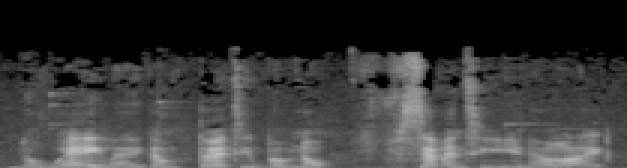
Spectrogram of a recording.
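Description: A woman's voice: medium pitch, fairly even intonation, measured pace, a little hiss or hum. Chatty thirty-year-old woman vlogging from her bedroom. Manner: rambling, chatty, many fillers. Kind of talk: casual chat to camera. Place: bedroom, indoors. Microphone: camera at arm's length.

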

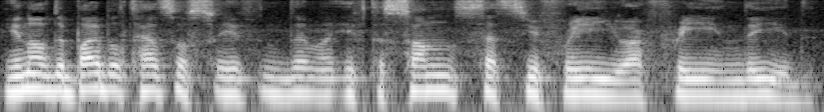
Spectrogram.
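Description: A man's voice: mid-range voice, steady tone, normal speed, warm tone. A middle-aged Norwegian man with a Norwegian accent, teaching the Bible in English from his living room sofa, often repeating words as he searches for them. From Norway. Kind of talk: informal Bible teaching to camera. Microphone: camera in front, seated framing.

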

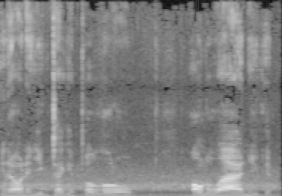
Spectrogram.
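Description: A man's voice: fairly high pitch, completely flat delivery, rapid-fire. A man, casually showing fishing tricks to the camera outdoors, rambling with many fillers. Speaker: fishing channel host. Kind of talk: casual how-to demonstration. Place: outdoors by a pine wood. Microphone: camera close at arm's length. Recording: noisy outdoor camera audio.

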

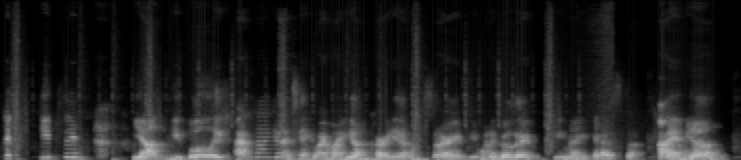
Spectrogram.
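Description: A woman's voice: a little high, animated, normal speed, reverberant, far from the mic, faint music behind. A woman in her thirties chatting playfully and insistently on a podcast. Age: 30s. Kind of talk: casual podcast chat.

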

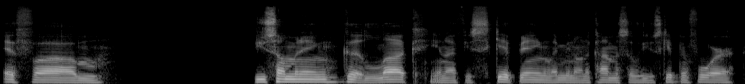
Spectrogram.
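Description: A man's voice: lowish voice, little pitch movement, a little slow, a little mellow, no room sound, studio quality. A young man giving casual, slangy reaction commentary in a laid-back way. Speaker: reaction video host. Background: game trailer music.

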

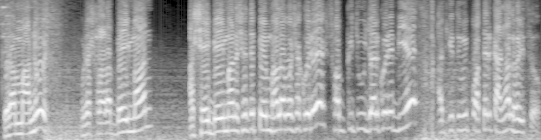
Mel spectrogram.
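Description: Streetwise cartoon sidekick, acted out, young man, raised pitch, rapid emphatic scolding. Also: a little hiss or hum, lightly acted. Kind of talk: comedy cartoon dialogue.

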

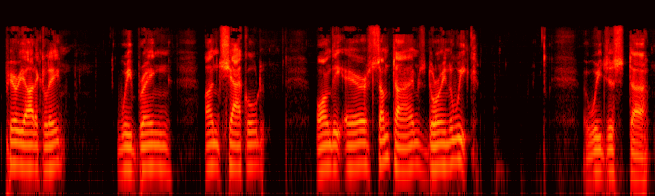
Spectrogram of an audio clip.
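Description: A male radio host with a very low voice speaks slowly and deliberately. He delivers sign-off announcements in short phrases set apart by pauses. The sound is close and dry. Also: a little mellow, no echo.

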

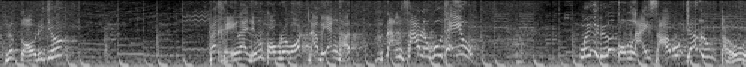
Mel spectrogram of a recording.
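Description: A man's voice: extremely high pitch, big pitch swings, moderate pace, long pauses. A young man with a southern Vietnamese accent giving playful, exclamatory reaction commentary as a host, tossing in English interjections at a close microphone. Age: young adult. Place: small indoor streaming setup. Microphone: close desk microphone. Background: music.

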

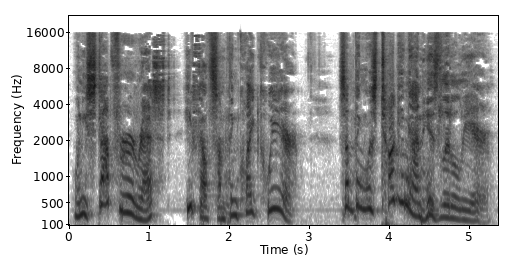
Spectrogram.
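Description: High, very animated woman reading to children. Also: moderate pace. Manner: exclamatory, addressing young children. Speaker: children's show host and storybook reader. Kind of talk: animated children's read-aloud narration.

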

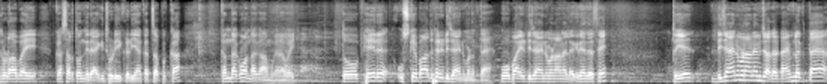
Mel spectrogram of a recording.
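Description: A man's voice: medium pitch, clear, resonant tone. A young man with a Haryanvi accent talks casually and chattily to viewers as a vlogger, filming on a handheld phone. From Haryana, India. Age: young adult. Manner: chatty, repeatedly addresses viewers as brother. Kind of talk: casual vlog commentary. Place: unfinished concrete house, indoors and at doorway.

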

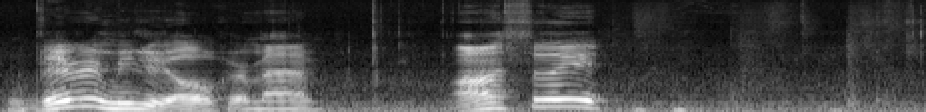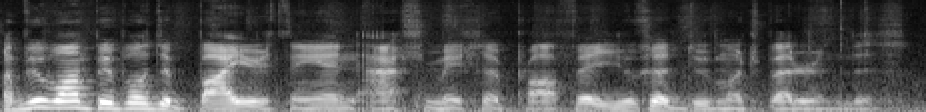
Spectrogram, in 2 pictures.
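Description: Male gaming streamer: low-pitched, highly expressive, blunt, slangy, swears freely while reacting off the cuff, slight noise. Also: normal speed. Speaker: streamer and video creator. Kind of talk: casual reaction commentary.

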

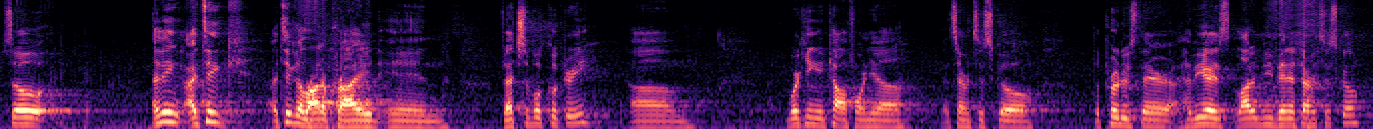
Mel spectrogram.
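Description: A man's voice: mid-range voice, normal speed, long reverb tail. A man in his thirties from Hawaii, a guest chef demonstrating a dish to a class, talking casually with many fillers and restarts. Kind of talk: cooking demonstration talk. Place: large teaching kitchen.

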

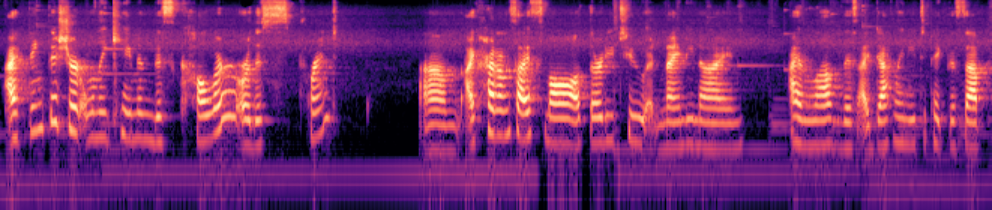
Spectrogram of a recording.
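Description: A woman's voice: mid-range voice, a bit bright. A woman in her thirties chatting through a clothing try-on haul in a store dressing room, upbeat and casual with fillers and self-corrections. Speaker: fashion vlogger. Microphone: phone camera held in mirror.

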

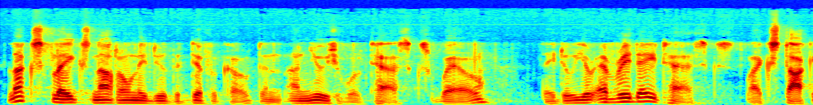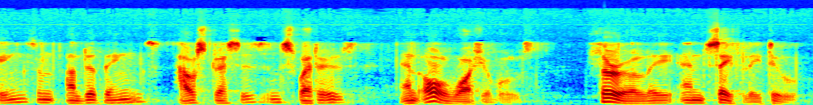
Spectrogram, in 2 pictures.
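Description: A man announcing in smooth, salesy 1930s radio style. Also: deep voice, big pitch swings, normal speed. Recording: dull old broadcast with long reverb.

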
